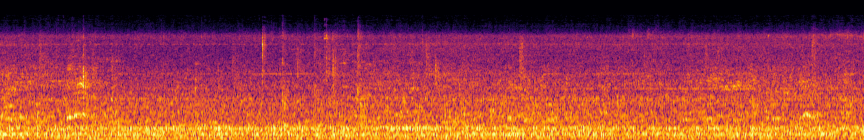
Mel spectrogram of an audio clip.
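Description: Fire engines running at a fire scene: a steady low engine hum under a dense wash of noise, with indistinct voices in the background.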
